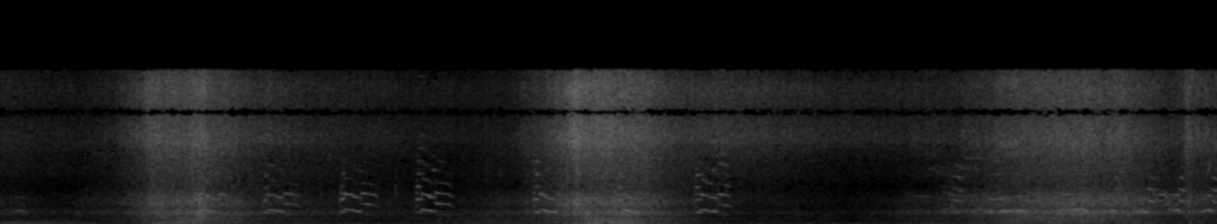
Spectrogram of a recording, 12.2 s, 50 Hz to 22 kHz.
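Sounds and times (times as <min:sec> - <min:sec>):
ocean surf with waves breaking: 0:00.0 - 0:12.1
seagulls calling over the ocean: 0:01.9 - 0:04.6, 0:05.2 - 0:07.4, 0:09.0 - 0:12.1.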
